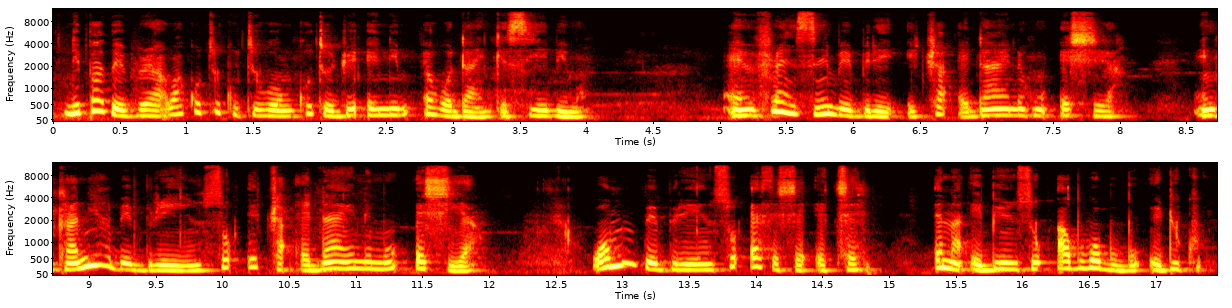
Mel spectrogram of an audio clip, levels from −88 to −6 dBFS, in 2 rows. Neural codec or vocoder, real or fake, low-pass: none; real; 10.8 kHz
